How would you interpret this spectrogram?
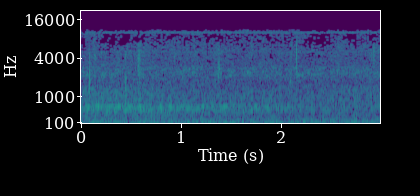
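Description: A horse's hooves clip-clop slowly and unevenly as the horse, without its rider, arrives at the gates of a palace by day; the scattered hoofbeats are faint beneath a steady wash of background noise.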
